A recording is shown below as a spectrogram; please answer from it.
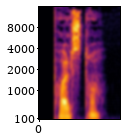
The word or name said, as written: polstre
